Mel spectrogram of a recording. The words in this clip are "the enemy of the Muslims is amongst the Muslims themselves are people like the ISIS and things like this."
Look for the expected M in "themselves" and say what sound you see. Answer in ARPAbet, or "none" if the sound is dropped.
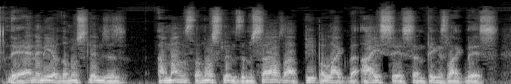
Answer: M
